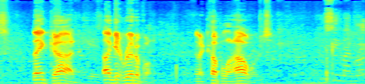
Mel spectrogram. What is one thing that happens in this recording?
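A middle-aged man answers casually.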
